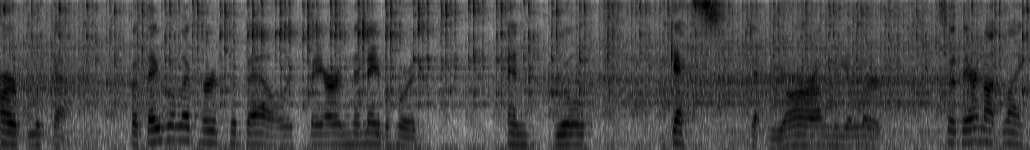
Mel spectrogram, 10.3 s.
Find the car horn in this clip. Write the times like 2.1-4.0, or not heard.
not heard.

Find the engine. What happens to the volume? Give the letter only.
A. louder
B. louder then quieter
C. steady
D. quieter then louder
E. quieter
C.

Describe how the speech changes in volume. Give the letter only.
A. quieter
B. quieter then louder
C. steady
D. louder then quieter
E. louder
C.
